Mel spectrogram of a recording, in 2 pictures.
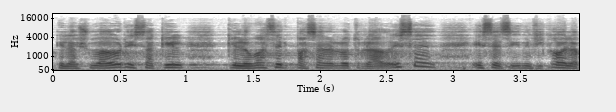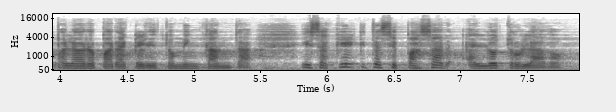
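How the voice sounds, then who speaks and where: An Argentine man with a Rioplatense accent preaching a sermon in a long-reverb church hall. His voice is bright and forceful, pitched a little high, and he slips into quoted dialogue with hushed, dramatic asides. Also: lively intonation, fast talker. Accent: Rioplatense Spanish. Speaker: pastor.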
